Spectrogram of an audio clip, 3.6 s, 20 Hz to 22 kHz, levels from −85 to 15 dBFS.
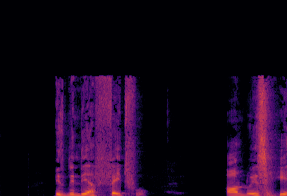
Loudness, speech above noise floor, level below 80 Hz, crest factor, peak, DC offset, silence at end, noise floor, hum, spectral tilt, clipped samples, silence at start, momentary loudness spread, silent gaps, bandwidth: -24 LUFS; 59 dB; -70 dBFS; 18 dB; -8 dBFS; under 0.1%; 0 s; -82 dBFS; none; -4 dB/octave; under 0.1%; 0.7 s; 8 LU; none; 13.5 kHz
